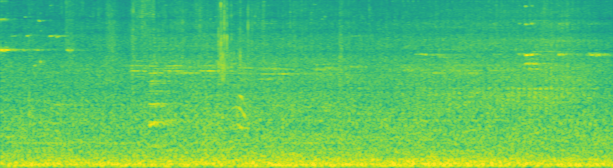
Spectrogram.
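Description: Street traffic noise: a steady low rumble of vehicles running past.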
